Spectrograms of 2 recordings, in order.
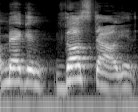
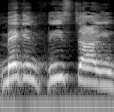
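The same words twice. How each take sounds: First: "Thee" said as THUH, with a schwa; short "thuh". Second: "Thee" said with a long ee. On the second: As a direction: make "Thee" rhyme with "see". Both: Shown as a demonstration. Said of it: "Exactly my whole point".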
